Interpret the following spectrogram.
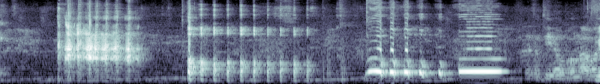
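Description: A man laughing in several pulsing bursts, then a loud, steady held tone for about half a second near the end.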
